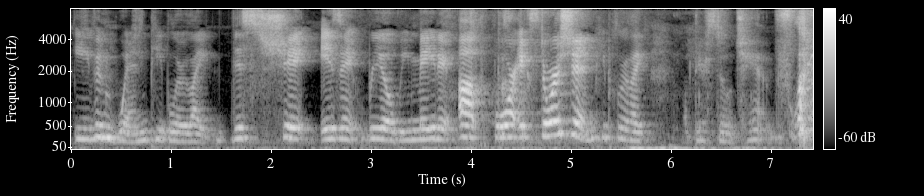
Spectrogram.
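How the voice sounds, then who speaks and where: A woman with an American accent co-hosting a podcast, telling stories casually in an animated, giggly way. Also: fairly high pitch, a little slow. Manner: animated, giggly, often swearing. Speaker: podcast guest co-host. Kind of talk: casual storytelling chat.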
